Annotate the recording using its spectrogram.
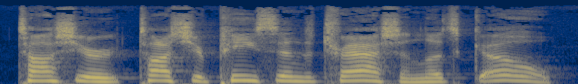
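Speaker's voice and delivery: high, hammed-up urgency; mock panic. Preacher spoofing fugitives hiding when the cops come, in mock panic. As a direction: pretend to hustle the gang away. Mocking fugitives fleeing police.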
